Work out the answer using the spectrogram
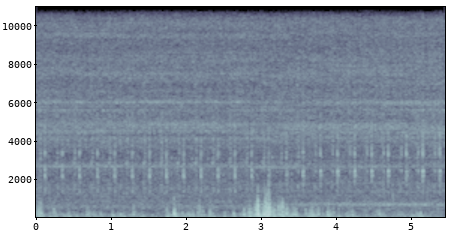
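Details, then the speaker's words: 1956 Buick Century, original, restarted after topping up oil that was a quart low: a fast light steady tick over a rough, hissy idle; one lifter suspected not pumped up, left running to see if the tick goes away. "it definitely sounds like it's got one lifter that's not pumped up we'll just leave it run for a little bit"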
